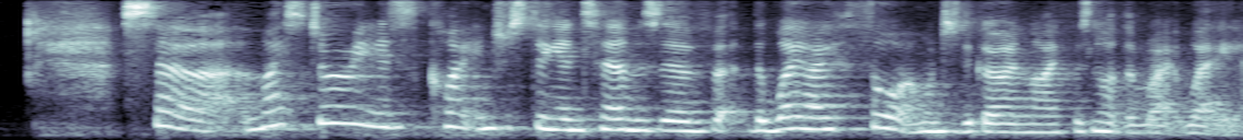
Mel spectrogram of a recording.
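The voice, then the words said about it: English accent. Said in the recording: “your accent, you originally from... I'm originally from the UK... with your English accent”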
